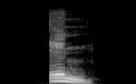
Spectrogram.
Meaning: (character) The fourteenth letter of the German alphabet, written in the Latin script; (noun) 1. N 2. abbreviation of Nord; north
- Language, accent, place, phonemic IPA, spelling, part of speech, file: German, Germany, Berlin, /ʔɛn/, N, character / noun, De-N.ogg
